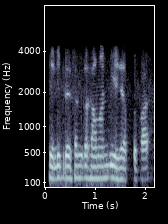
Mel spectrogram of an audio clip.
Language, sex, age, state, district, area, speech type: Hindi, male, 30-45, Madhya Pradesh, Harda, urban, conversation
